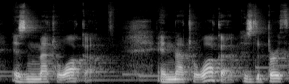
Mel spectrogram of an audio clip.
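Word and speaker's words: Matoaka: this is another name we've Americanized the correct pronunciation is mataka and mataka is the birth name of none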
